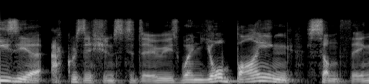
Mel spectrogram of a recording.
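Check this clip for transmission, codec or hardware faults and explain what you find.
Two related timing faults show up in this speech, carried over a call link whose top end stops around 8 kHz.

Clock drift between sender and receiver runs through the whole clip. The delivery has a faintly unsteady, slightly dragging pace, with small hiccups at uneven intervals rather than any single obvious glitch. The cause is a sender clock running about 3% slow relative to the receiver. Audio arrives a little slower than it is played out, so the jitter buffer keeps draining and the receiver has to compensate continuously.

Repeated timing corrections run from 0.06 s to 3.66 s. Playback sits at about 97% speed, and across that stretch the receiver stretches or repeats short fragments, adding about a tenth of a second in total. All of these edits go the same way, padding out the audio, but they fall unevenly, so the rhythm wobbles slightly instead of slowing smoothly. 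Each correction is tiny, which is why they come across as slight stumbles in tempo rather than clear dropouts.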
